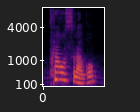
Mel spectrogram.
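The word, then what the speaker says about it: πραΰς: 이 온유함이라는 단어를 원어로 프라우스라고 읽습니다.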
